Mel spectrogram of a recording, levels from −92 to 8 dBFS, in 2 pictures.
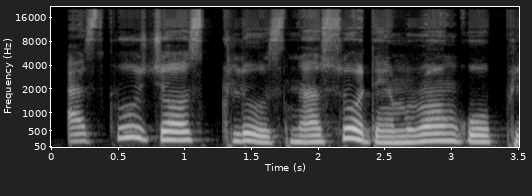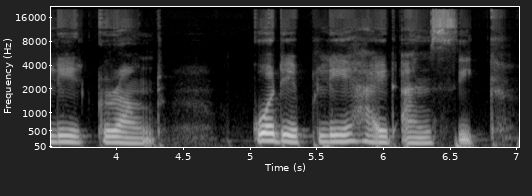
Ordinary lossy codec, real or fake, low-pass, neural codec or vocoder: none; real; none; none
